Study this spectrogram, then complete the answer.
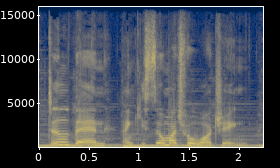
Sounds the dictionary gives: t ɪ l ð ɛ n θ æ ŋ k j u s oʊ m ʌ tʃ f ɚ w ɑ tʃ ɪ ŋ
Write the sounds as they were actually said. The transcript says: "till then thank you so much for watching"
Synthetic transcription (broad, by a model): t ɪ l ð ɛ n θ æ ŋ k j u s oʊ m ʌ tʃ f ɚ w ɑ tʃ ɪ ŋ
